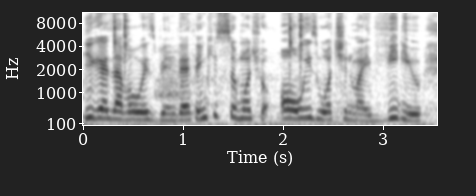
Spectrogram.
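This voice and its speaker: A woman's raised, projected voice over noticeable background noise. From Nigeria, Ilorin, Kwara State. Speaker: travel vlogger. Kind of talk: vlog narration and voiceover. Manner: fast. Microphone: poor audio output.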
